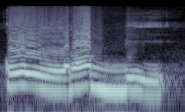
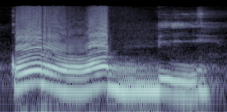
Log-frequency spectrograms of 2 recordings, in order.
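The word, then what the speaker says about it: قُلْ رَبِّ: Bukan seperti ini, qul rabbi. Akan tetapi qur rabbi.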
